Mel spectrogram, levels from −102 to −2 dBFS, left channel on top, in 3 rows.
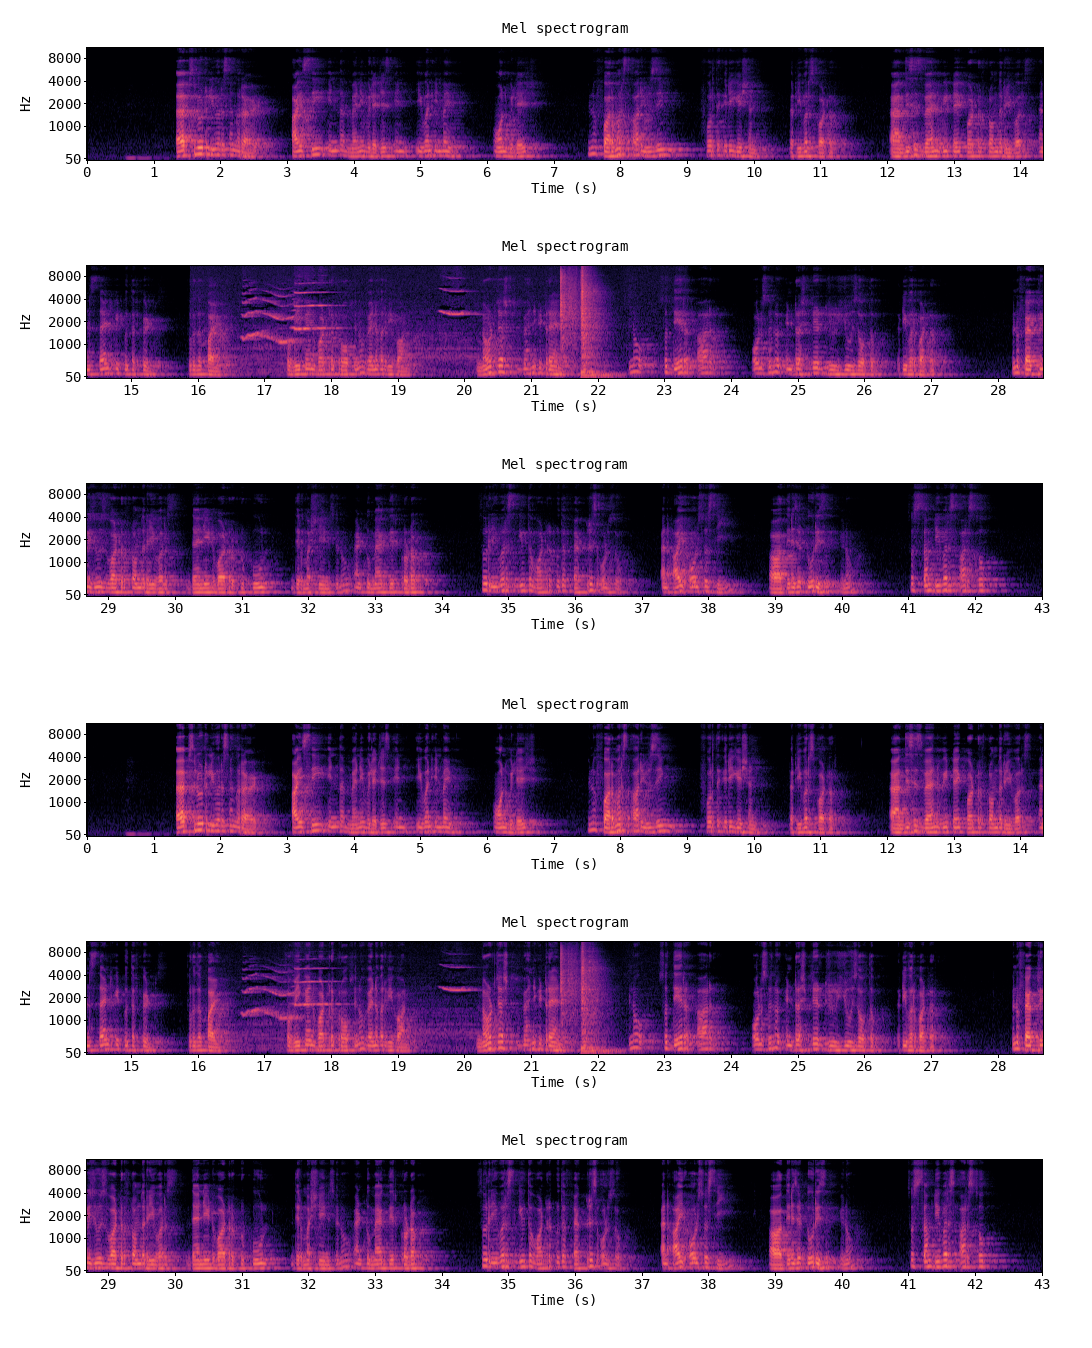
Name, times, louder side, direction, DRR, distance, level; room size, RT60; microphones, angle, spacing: voice 1, 1.3-2.6 3.1-5.6 6.1-6.6 7.5-8.8 9.3-10.1 10.6-11.3 12.0-15.3 15.9-16.4 17.3-19.2 20.2-21.5 22.5-22.7 23.0-23.8 24.3-26.2 26.6-27.0 28.2-31.4 31.7-33.6 34.6-36.7 37.3-38.4 38.9-40.2 41.0-42.2, right 1 dB, 50° right, 6 dB, 2.4 m, -35 dB
sound 1, 15.9-22.5, left 4 dB, 35° left, 2.2 m, -40 dB
29.5 x 20.5 x 4.3 m, 0.76 s
head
